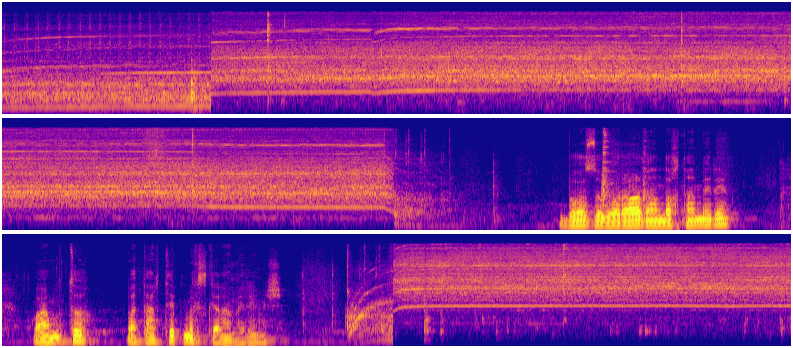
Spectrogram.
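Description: An electric hand mixer whirs steadily.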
